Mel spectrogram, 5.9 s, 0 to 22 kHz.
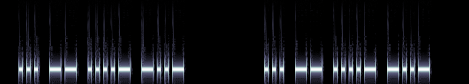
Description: Morse code, heard as a keyed tone, about 25 wpm, 700 Hz. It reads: SM4X SM4X
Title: DXCC-100 Call Signs - 4 Characters - Repeated 3x - 25wpm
